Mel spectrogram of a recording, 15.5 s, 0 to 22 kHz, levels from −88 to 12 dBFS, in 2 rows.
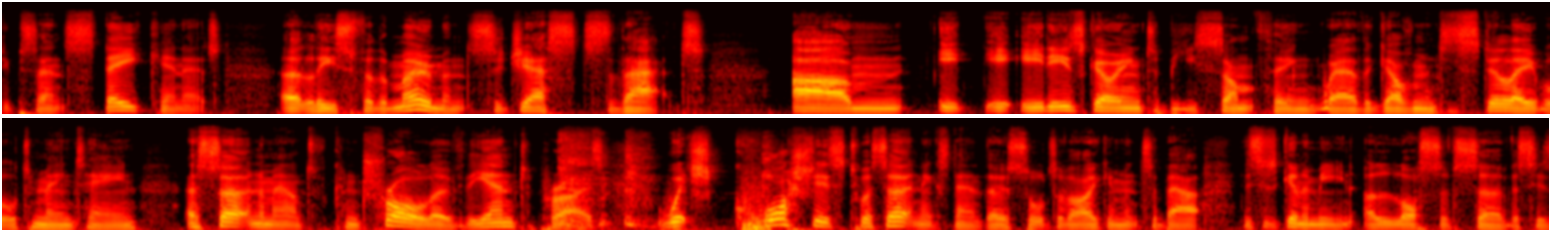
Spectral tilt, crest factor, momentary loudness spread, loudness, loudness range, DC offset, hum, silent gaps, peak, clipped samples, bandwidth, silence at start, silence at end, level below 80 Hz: -4.5 dB/octave; 20 dB; 10 LU; -29 LUFS; 3 LU; under 0.1%; none; none; -8 dBFS; under 0.1%; 16 kHz; 0 s; 0 s; -52 dBFS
